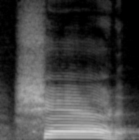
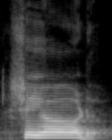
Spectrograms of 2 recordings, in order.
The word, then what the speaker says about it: shared: begged agreed next is shared shaya diphthong shaya r is silent here okay shared called okay called okay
